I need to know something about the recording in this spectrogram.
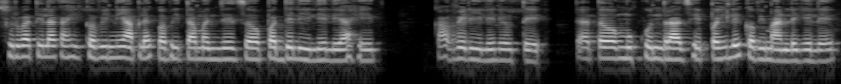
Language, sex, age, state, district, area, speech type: Marathi, female, 30-45, Maharashtra, Wardha, urban, spontaneous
